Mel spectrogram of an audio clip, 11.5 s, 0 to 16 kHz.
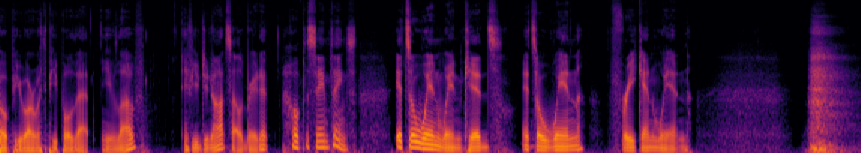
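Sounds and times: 
speech: 0:00.0 - 0:09.3
loud exhale into the microphone: 0:04.8 - 0:05.2, 0:09.3 - 0:11.4.

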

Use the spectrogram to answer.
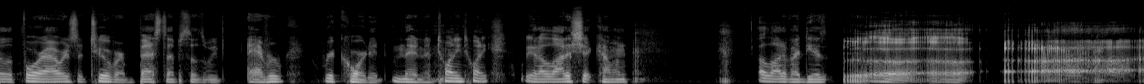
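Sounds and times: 
speech: 0:00.0 - 0:06.6, 0:07.2 - 0:09.6
loud drawn-out guttural burp: 0:08.4 - 0:11.4.

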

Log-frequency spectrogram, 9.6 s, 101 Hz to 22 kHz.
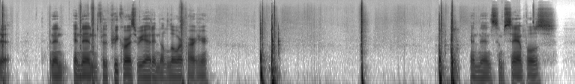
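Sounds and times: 
speech: 0:00.0 - 0:00.2, 0:00.8 - 0:03.6, 0:07.8 - 0:09.3
hands slapping knees as percussion: 0:00.8 - 0:01.9, 0:02.9 - 0:03.4, 0:04.4 - 0:04.8, 0:07.3 - 0:07.8.

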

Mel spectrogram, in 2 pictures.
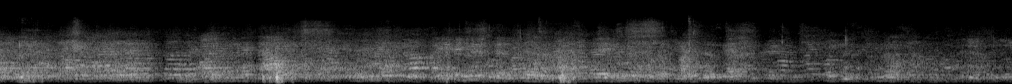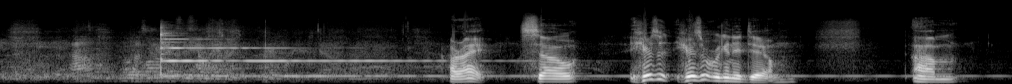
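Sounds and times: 
crowd of people chattering: 0:00.0 - 0:20.2
handheld bell ringing: 0:11.7 - 0:20.2
speech: 0:15.5 - 0:15.9, 0:16.5 - 0:18.0, 0:19.3 - 0:19.8.

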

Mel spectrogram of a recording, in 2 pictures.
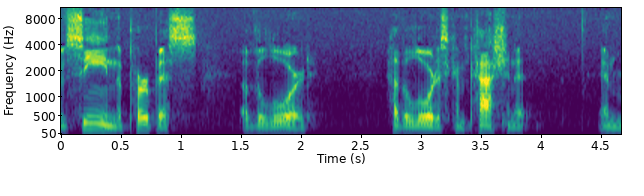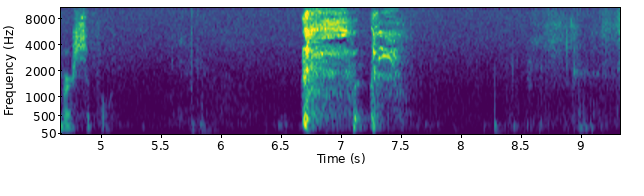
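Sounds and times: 
speech: 0:00.0 - 0:02.2, 0:02.8 - 0:05.2
person coughing from allergy: 0:06.6 - 0:07.6.

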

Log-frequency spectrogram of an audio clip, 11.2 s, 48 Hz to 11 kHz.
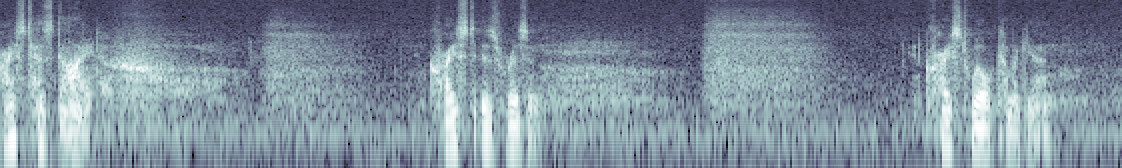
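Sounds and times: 
speech: 0:00.0 - 0:01.2, 0:04.4 - 0:05.6, 0:09.4 - 0:10.6
church congregation drawing a breath together: 0:01.0 - 0:03.7, 0:05.4 - 0:08.4.

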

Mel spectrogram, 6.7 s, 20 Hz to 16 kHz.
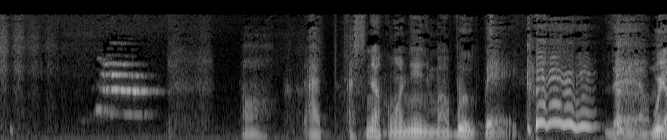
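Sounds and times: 
kitten meowing: 0:00.9 - 0:01.7
speech: 0:02.4 - 0:06.6.

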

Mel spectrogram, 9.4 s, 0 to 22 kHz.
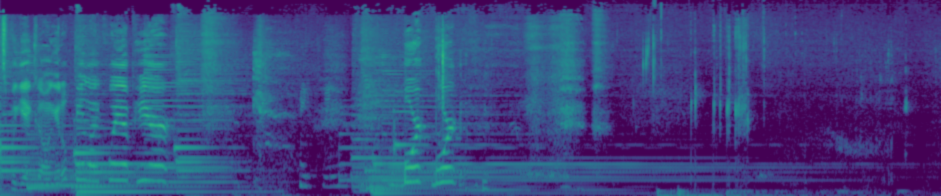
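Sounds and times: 
speech: 0:00.1 - 0:02.1, 0:03.0 - 0:05.0
small wet swallowing sounds: 0:06.0 - 0:09.4
sip of a drink slurped into the microphone: 0:06.4 - 0:09.4.

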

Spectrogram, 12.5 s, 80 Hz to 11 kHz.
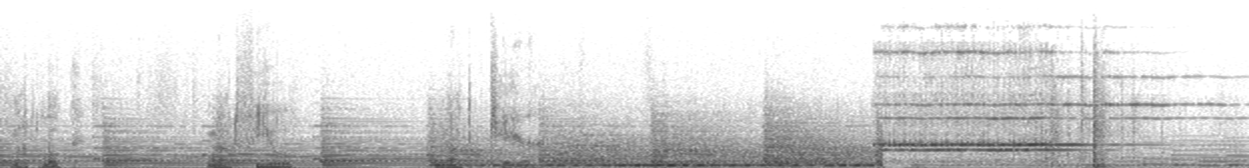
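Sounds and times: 
speech: 0:00.3 - 0:01.3, 0:02.0 - 0:03.5, 0:04.3 - 0:07.2
steady low hum: 0:03.0 - 0:09.6
telephone bell ringing: 0:08.7 - 0:12.4.

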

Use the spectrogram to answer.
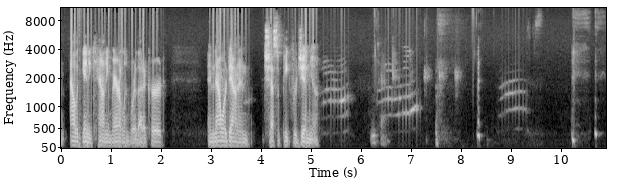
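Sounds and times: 
speech: 0:00.0 - 0:02.1, 0:02.9 - 0:05.3, 0:06.2 - 0:06.7
faint noise: 0:00.0 - 0:10.9
cat meowing and yowling: 0:05.1 - 0:07.5, 0:08.7 - 0:09.5.

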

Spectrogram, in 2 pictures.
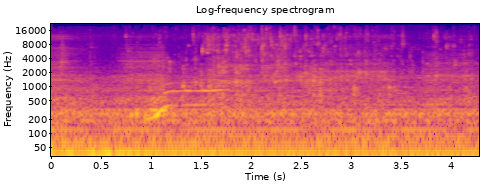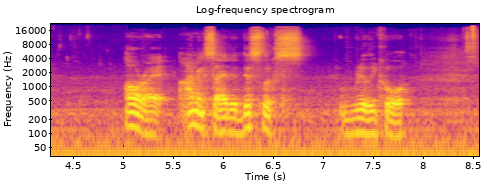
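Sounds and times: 
shaken slightly effervescent cocktail pouring into a glass: 0:01.0 - 0:04.8
speech: 0:05.6 - 0:08.0.

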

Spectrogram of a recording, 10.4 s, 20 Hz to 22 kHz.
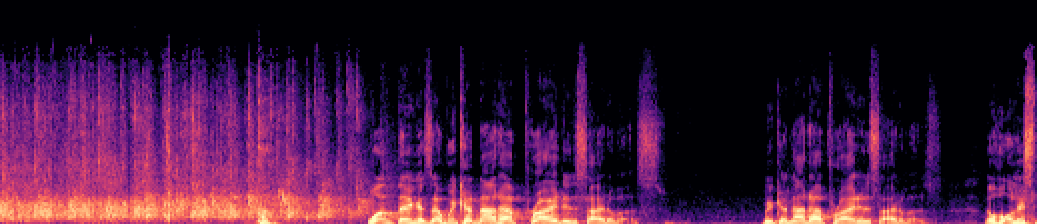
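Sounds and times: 
audience clapping: 0:00.0 - 0:03.8
vocal exclamation: 0:02.6 - 0:02.8
speech: 0:02.6 - 0:02.9, 0:03.7 - 0:06.7, 0:07.6 - 0:10.3.

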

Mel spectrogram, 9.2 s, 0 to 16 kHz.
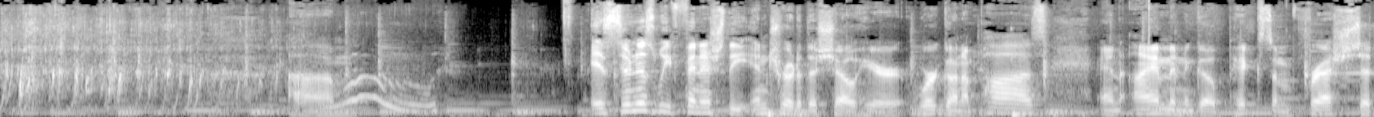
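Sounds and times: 
bubbles blown through a straw into a drink: 0:00.0 - 0:03.0
speech: 0:02.0 - 0:03.0, 0:03.9 - 0:09.1.

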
